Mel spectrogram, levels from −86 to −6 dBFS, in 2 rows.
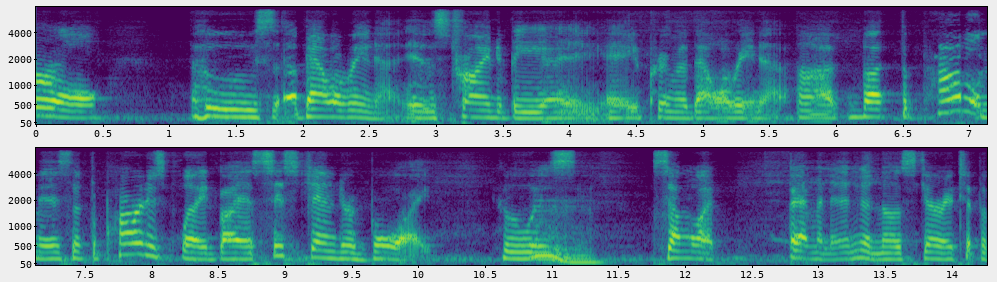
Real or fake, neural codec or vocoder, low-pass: fake; codec, 32 kHz, 1.9 kbps, SNAC; 7.2 kHz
